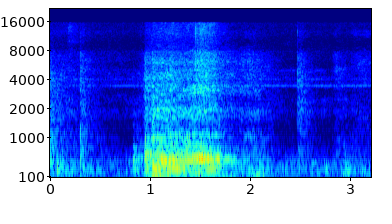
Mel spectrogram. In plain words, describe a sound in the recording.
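A wooden drawer slides and bumps shut.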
